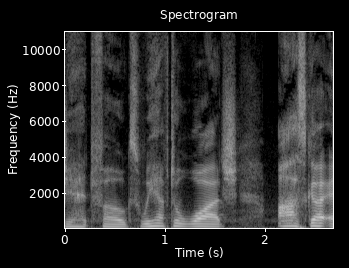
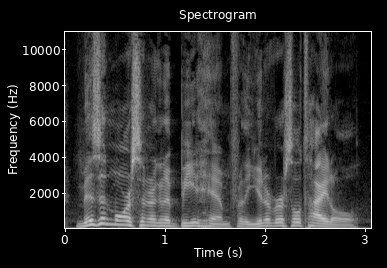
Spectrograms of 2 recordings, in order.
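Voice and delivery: ordinary talk, nothing marked

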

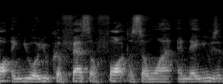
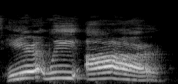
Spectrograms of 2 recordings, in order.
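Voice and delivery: emotional cry out; 8 semitones higher, 10 dB louder, much slower than usual. Real, not acted. Emotional live address to viewers.

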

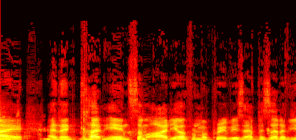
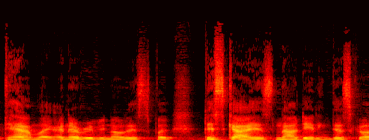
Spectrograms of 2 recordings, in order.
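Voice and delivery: quoting coworker, softly; 3 semitones lower, 13 dB quieter than usual. Retold or imitated. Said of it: "I've literally heard".

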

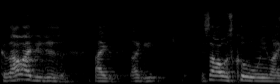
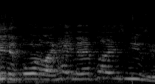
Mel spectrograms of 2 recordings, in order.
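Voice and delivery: mock passenger piping up, higher pitch; lightly put-on higher voice asking the driver; imitated passenger request; 9 semitones higher, much slower than usual. Passenger asking the driver for music, mock request.

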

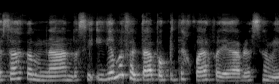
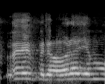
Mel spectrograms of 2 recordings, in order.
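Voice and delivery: laughing; 3 semitones higher, 7 dB louder than usual. Real, not acted. Laughing defense.

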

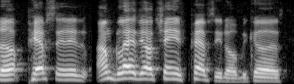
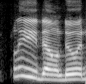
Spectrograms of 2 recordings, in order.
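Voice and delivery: ordinary delivery

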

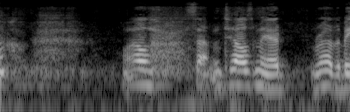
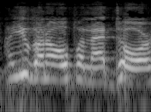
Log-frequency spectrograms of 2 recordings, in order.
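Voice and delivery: loud, raised-pitch challenge; angry demand; 4 semitones higher, 6 dB louder than usual. Acted. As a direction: demand it loudly from your captor. Trapped, confronts the captor.

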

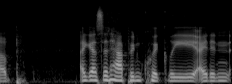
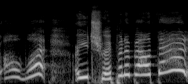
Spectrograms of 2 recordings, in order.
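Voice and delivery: high-pitched incredulous question; imitated surprise; 4 dB louder than usual. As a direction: pitch it way up, retelling someone's disbelief. Retells boyfriend's surprised reply.

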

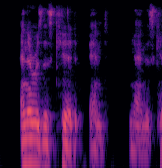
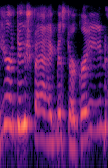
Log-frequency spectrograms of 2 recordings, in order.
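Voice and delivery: high, loud yell of the insult; pissed-off kid shouting at the teacher; angry outburst; 6 dB louder than usual. Retold or imitated. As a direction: blurt it out in a fit of anger at the teacher. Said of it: "Billy got pissed off and he's like".

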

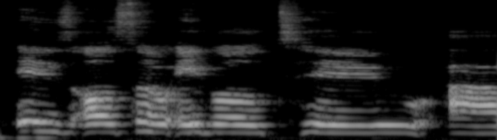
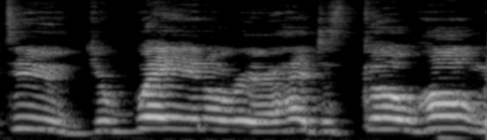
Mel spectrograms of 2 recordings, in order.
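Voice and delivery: exasperated; 4 semitones higher, 6 dB louder than usual. Retold or imitated. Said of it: "you're just like".

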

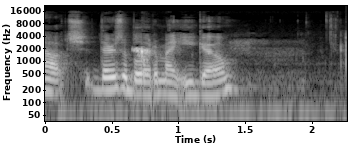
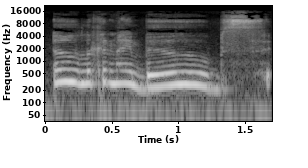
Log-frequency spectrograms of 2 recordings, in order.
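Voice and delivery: slow, higher teasing mock-seductive; flirty mock voice; 7 semitones higher, slower than usual. Friend mocking the heroine's flirting in a slow, higher voice. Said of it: "I feel like she's like".

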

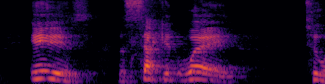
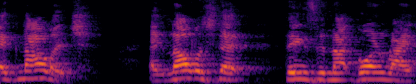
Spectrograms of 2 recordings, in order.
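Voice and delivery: ordinary talk

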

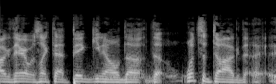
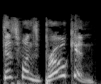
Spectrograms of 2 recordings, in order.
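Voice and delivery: high incredulous; 11 semitones higher than usual. Retold or imitated. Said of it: "And I'm like".

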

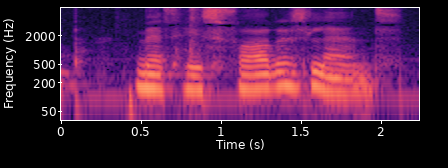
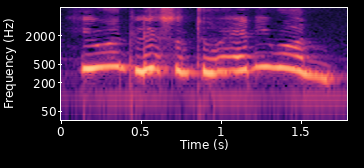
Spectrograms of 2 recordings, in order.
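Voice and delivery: very high, loud tiny voice; ladybug voice; 8 dB louder than usual. Acted. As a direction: squeak like a tiny insect. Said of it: "a ladybug said in insect talk".

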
